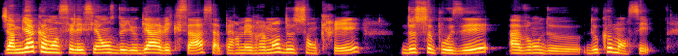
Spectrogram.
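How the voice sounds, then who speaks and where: A woman speaks very slowly in a fairly high voice with ordinary pitch variation, on a very clean recording with a silent background. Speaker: yoga instructor. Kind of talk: talk.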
